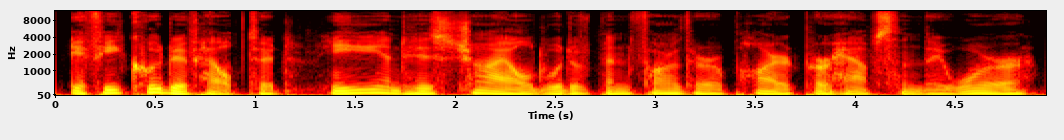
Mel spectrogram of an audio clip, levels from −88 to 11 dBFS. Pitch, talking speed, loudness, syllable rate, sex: 95 Hz, 230 wpm, -18 LUFS, 5.2 syllables/s, male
